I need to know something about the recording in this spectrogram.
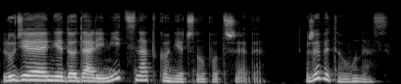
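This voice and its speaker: A woman voicing a devoted male foreign escort in an audiobook, reserved and quiet. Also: deep voice, animated, normal speed. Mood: wistful.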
